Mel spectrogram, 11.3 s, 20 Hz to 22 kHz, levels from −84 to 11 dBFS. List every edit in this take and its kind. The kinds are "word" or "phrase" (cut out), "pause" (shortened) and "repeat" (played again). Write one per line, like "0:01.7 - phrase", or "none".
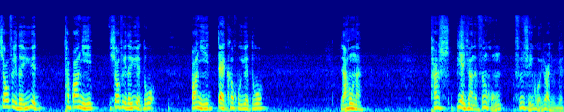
none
